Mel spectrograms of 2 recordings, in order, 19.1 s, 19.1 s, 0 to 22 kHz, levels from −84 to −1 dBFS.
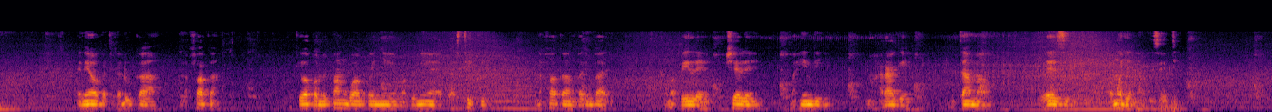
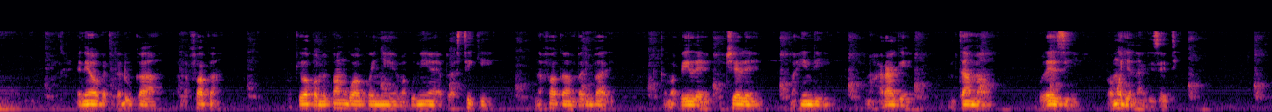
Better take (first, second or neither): second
